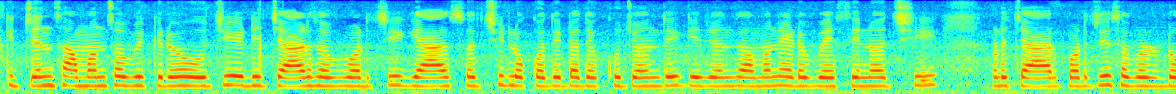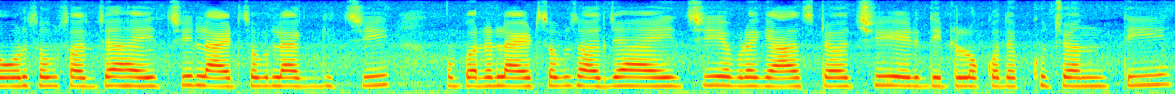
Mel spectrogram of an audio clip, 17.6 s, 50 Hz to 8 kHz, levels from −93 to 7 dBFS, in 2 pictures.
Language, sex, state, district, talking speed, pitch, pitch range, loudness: Odia, female, Odisha, Khordha, 145 wpm, 235 Hz, 230-240 Hz, -15 LUFS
